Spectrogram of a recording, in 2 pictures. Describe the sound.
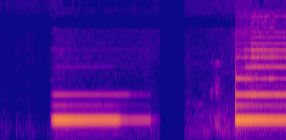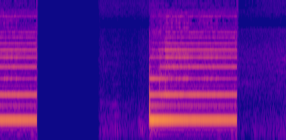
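A video call ringing: three electronic tones. The first is plainer, and the next two are brighter, buzzier repeats of each other, each about a second long and separated by short pauses.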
